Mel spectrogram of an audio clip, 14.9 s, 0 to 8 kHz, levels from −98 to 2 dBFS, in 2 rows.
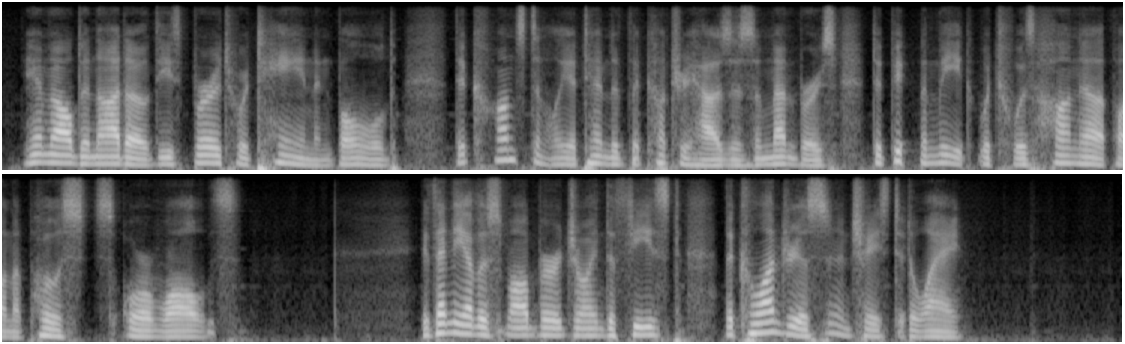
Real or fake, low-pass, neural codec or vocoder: fake; 7.2 kHz; codec, 16 kHz, 0.5 kbps, FunCodec, trained on Chinese and English, 25 frames a second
